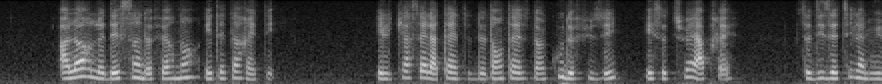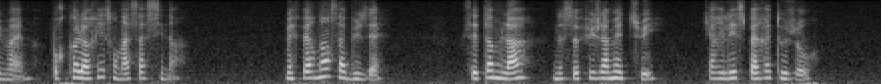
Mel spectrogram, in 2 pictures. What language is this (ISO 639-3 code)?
fra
